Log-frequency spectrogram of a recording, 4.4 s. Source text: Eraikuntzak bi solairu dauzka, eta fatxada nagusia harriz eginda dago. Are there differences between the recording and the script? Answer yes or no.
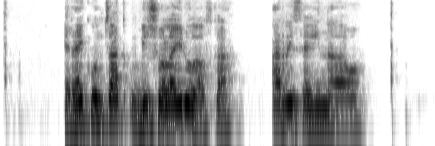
yes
